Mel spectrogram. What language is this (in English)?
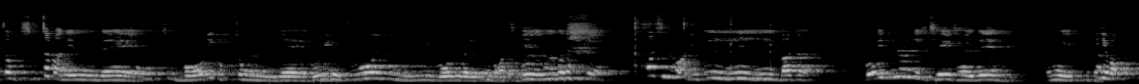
Korean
